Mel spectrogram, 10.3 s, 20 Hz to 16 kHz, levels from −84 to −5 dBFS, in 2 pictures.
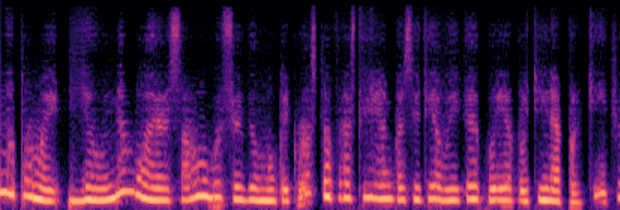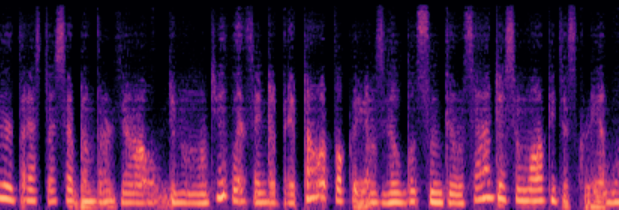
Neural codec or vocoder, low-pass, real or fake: codec, 44.1 kHz, 0.9 kbps, DAC; 14.4 kHz; fake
